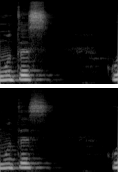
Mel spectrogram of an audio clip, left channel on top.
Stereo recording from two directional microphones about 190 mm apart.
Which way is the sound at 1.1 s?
25° left (ahead or behind).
